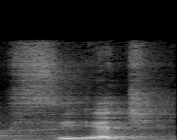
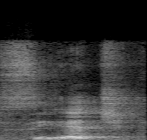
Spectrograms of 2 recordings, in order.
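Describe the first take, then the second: No difference in how they are said.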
